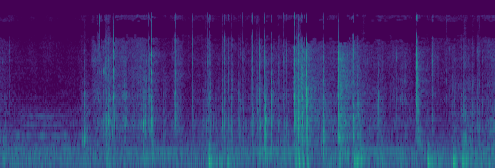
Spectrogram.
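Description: Clear plastic blister packaging being handled and pulled apart: irregular crinkling and sharp clicks that start about a second in, the loudest near the middle.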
